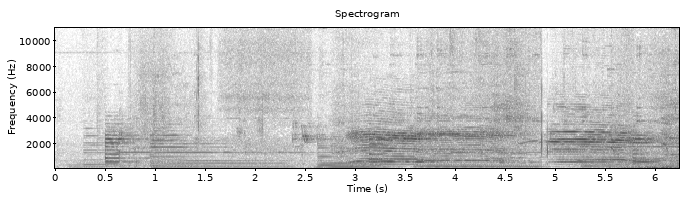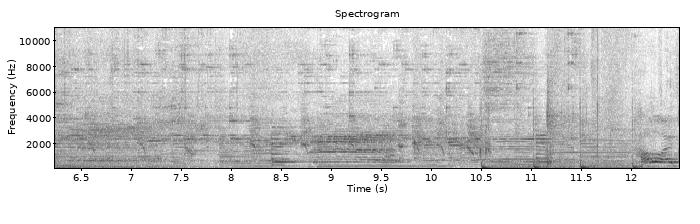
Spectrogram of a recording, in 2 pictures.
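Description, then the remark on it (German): A flock of sheep bleats continuously outdoors on an alpine pasture in the Swiss Alps, many overlapping wavering calls at varying pitches, some loud, others softer, with a steady breezy hiss underneath. “Ich war ja auf einer Alm in der Schweiz unterwegs, um rauszufinden, beim Original Schafshirten aus der Schweiz, was denn das alles bedeutet.”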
